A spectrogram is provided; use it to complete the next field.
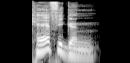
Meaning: dative plural of Käfig
- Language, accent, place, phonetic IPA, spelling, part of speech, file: German, Germany, Berlin, [ˈkɛːfɪɡn̩], Käfigen, noun, De-Käfigen.ogg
